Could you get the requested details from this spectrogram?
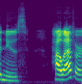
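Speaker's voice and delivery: plain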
